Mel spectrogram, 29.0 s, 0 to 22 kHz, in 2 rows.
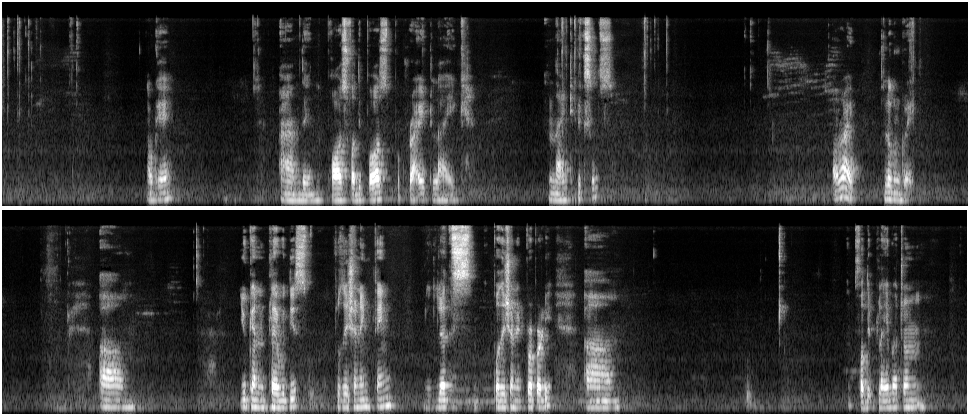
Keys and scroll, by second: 0.0-0.7 typing, 8.2-10.3 typing.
